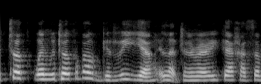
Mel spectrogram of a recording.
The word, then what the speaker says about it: guerrilla: And I wanted to keep the word ger in the way that we pronounce it in Latin America because this is what I'm also referring to.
